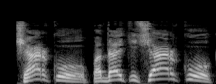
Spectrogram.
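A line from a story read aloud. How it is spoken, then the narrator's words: Rowdy reveler shouting. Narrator (Russian): кричал расходившийся гуляка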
